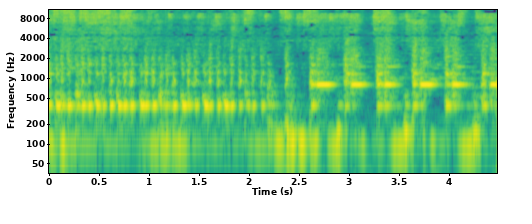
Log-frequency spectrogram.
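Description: Live folk music: a harmonium holds a steady note over a low drum beat, with sharper percussion strokes in the second half.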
